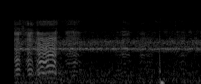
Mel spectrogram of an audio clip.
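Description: A short run of quick rising-and-falling animal calls in the first half second, then a faint steady high-pitched hiss with a soft low bump about one and a half seconds in.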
